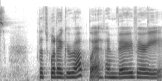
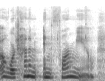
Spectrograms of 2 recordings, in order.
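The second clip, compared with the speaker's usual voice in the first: put-on sassy, mocking tone. Reading out a comment in a mocking way: sassy imitation of a comment. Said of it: "I don't mean to be so sassy".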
